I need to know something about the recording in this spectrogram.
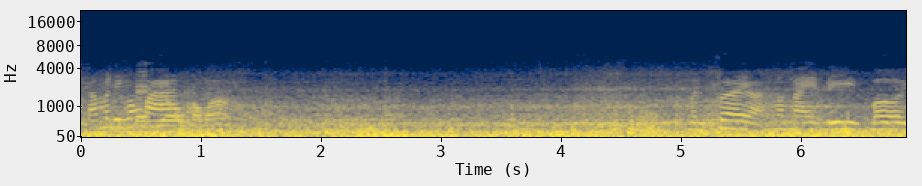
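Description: A vehicle engine hums steadily as it drives along a street.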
